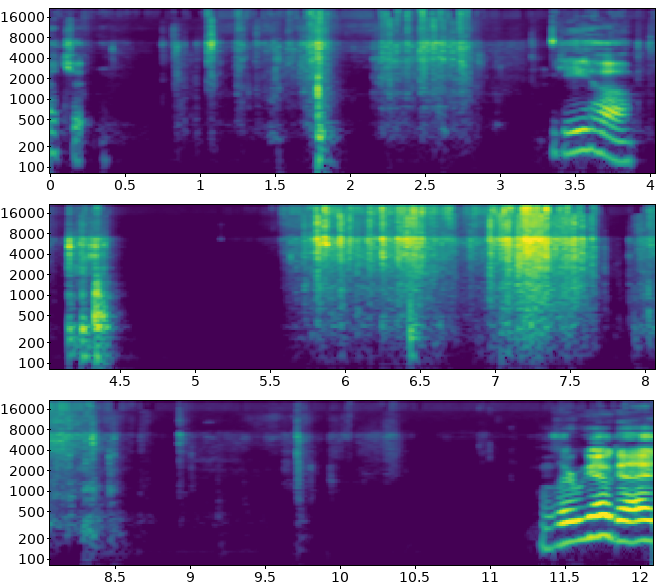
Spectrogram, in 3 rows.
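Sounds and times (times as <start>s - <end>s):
packaging crinkling: 0.7s - 3.3s, 5.6s - 10.0s.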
